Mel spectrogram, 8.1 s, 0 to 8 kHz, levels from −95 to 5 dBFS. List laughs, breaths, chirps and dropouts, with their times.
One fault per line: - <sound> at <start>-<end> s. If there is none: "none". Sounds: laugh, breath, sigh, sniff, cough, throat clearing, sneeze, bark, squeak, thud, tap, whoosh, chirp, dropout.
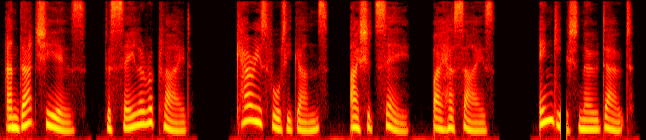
- dropout at 7.0-7.1 s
